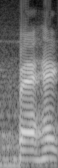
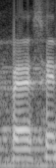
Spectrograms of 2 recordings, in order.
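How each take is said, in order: First: The middle consonant is an h sound. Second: The middle consonant is an s sound. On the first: "वो पैहे कहते हैं" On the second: "पैसे नहीं कहते"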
